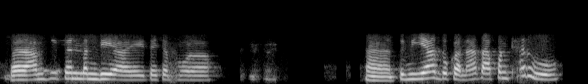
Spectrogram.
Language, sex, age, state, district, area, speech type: Marathi, female, 60+, Maharashtra, Nanded, urban, conversation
